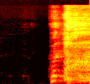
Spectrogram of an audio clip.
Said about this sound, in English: Excuse me again. I'm coughing.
